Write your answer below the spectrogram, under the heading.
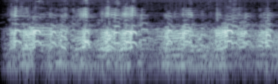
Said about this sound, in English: And we begin Main Street today by asking you if you've ever been startled by a flock of geese overhead.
